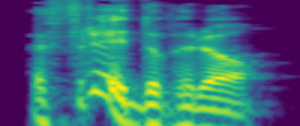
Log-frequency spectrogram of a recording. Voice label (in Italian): "pero", crespinese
